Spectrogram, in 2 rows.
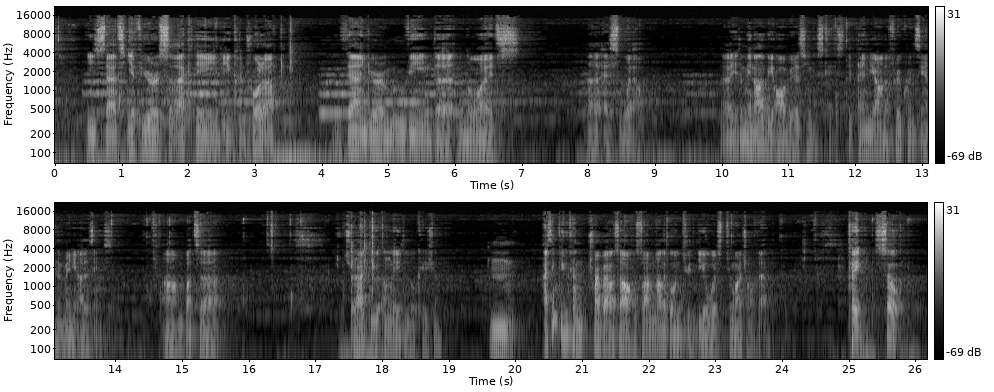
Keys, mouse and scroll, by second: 3.6 g, 14.2-17.1 drag, 17.7 g, 21.9-25.6 drag, 25.6-26.1 ctrl+middle drag.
